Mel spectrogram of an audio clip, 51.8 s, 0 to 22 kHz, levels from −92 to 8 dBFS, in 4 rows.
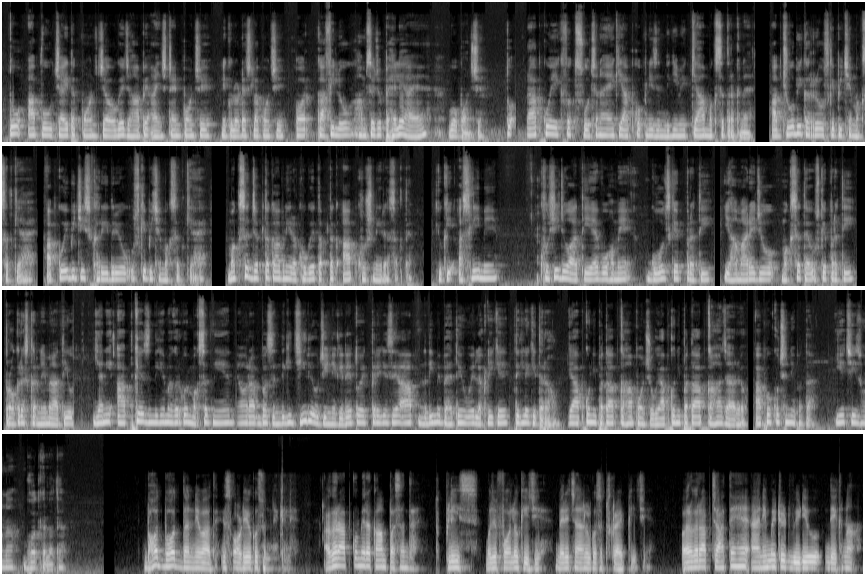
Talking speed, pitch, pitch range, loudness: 220 wpm, 140 Hz, 130-155 Hz, -18 LUFS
